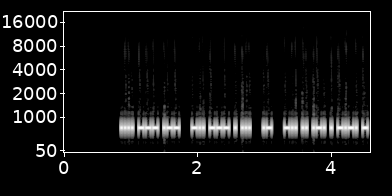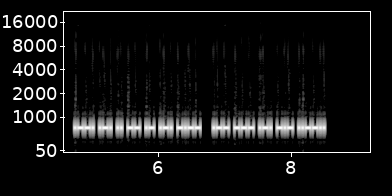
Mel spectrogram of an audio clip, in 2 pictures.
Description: Morse code, heard as a keyed tone, about 46 wpm, 690 Hz. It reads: HOW DOES A DIRECT PRIMARY WORK?
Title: Sentences from Top 1000 Words - Review Part 5 - 45wpm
